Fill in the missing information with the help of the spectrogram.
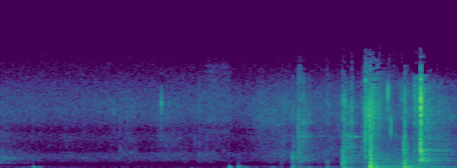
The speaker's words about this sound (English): I think I just knocked over the communion cup. It's a good start to the year.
